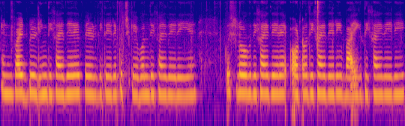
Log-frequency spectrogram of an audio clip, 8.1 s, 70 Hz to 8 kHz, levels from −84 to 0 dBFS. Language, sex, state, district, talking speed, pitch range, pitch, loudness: Hindi, female, Chhattisgarh, Balrampur, 250 wpm, 230-235 Hz, 235 Hz, -20 LUFS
